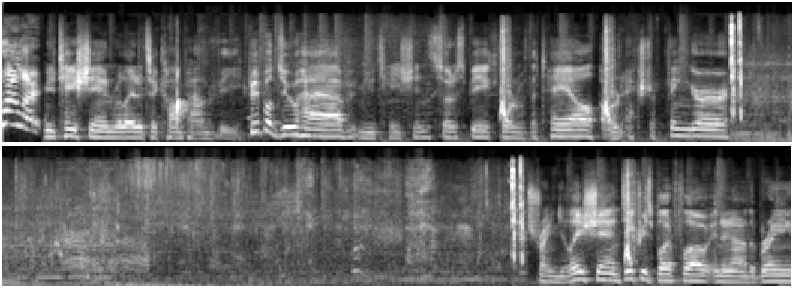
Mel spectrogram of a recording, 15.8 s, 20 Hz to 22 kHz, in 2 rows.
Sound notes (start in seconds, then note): 7.3 mouse clicking; 7.7 person grunting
